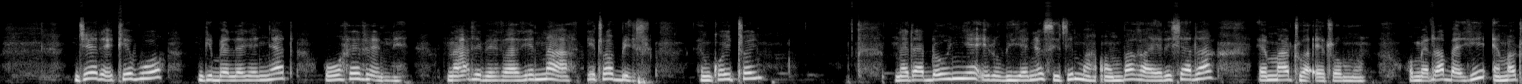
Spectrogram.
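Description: From 3.67 to 5.29 s the speech breaks up with repeated packet loss (robotic sound): 13 gaps, none longer than 40 ms, each patched by extending the preceding sound, so about 15% of that stretch is synthetic. Roughly 180 ms of real speech is gone and 240 ms of fill stands in its place, giving a choppy sound with pieces missing. On a spectrogram the harmonics turn into flat, frozen bands repeated in short blocks, and the waveform shows periodic cycles pasted end to end.

At 5.83 s a short concealed packet loss removes 40 ms. The decoder bridges it by continuing the last sound, then blends back into the real signal, producing a brief smear or wobble.

At 6.29 s a short stall from a late packet holds the current sound for 30 ms while the jitter buffer sits empty. Nothing is lost, but the sound lingers slightly with a faint buzz or dip. In the waveform this appears as a few copied pitch cycles, and on the spectrogram as a stretched, flat slice.

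Immediately after, at 6.34 s, a second short concealed packet loss fills 20 ms with continued sound. It is heard as a tiny smear or wobble, visible as a thin frozen strip.

Right after "naitodounye iropiyiani ositima ombaka", from 11.47 to 11.89 s, a jitter buffer speed-up trims about 40 ms of accumulated delay by cutting out individual pitch periods. The speech runs at about 108% speed with its pitch unchanged and sounds slightly hurried. On a spectrogram the harmonics keep their spacing while the syllables are compressed, and in the waveform the cycles join without audible gaps.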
